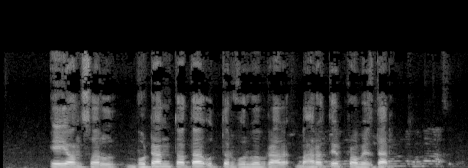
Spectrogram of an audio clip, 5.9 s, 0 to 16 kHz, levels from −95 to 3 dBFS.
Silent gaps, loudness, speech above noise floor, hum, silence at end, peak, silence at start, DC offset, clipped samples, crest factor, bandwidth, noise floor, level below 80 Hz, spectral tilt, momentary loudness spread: none; -22 LUFS; 41 dB; none; 0.35 s; -6 dBFS; 0.65 s; under 0.1%; under 0.1%; 18 dB; 11.5 kHz; -61 dBFS; -60 dBFS; -6.5 dB/octave; 11 LU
